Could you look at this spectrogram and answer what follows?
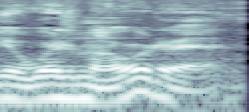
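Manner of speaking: ordinary talk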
